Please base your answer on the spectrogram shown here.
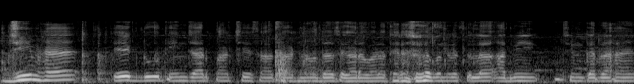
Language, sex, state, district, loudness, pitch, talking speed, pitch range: Hindi, male, Bihar, Madhepura, -25 LUFS, 165 Hz, 215 wpm, 155-175 Hz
